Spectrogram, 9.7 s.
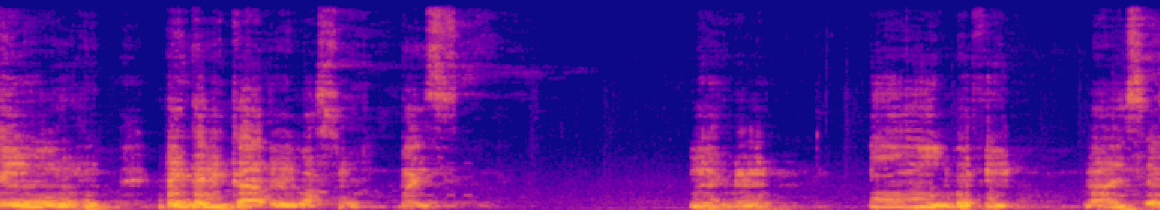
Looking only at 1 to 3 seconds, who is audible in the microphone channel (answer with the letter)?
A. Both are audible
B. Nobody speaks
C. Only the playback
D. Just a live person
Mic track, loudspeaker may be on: C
